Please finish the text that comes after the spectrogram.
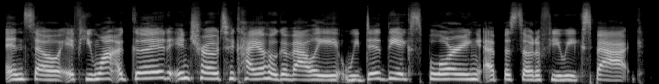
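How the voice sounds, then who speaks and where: A woman's voice: a little high, fairly even intonation, moderate pace, fairly bright tone, clean tone, no room sound. A woman co-hosting a podcast, chatting casually in a frank, dry way with loose restarts. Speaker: podcast co-host.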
